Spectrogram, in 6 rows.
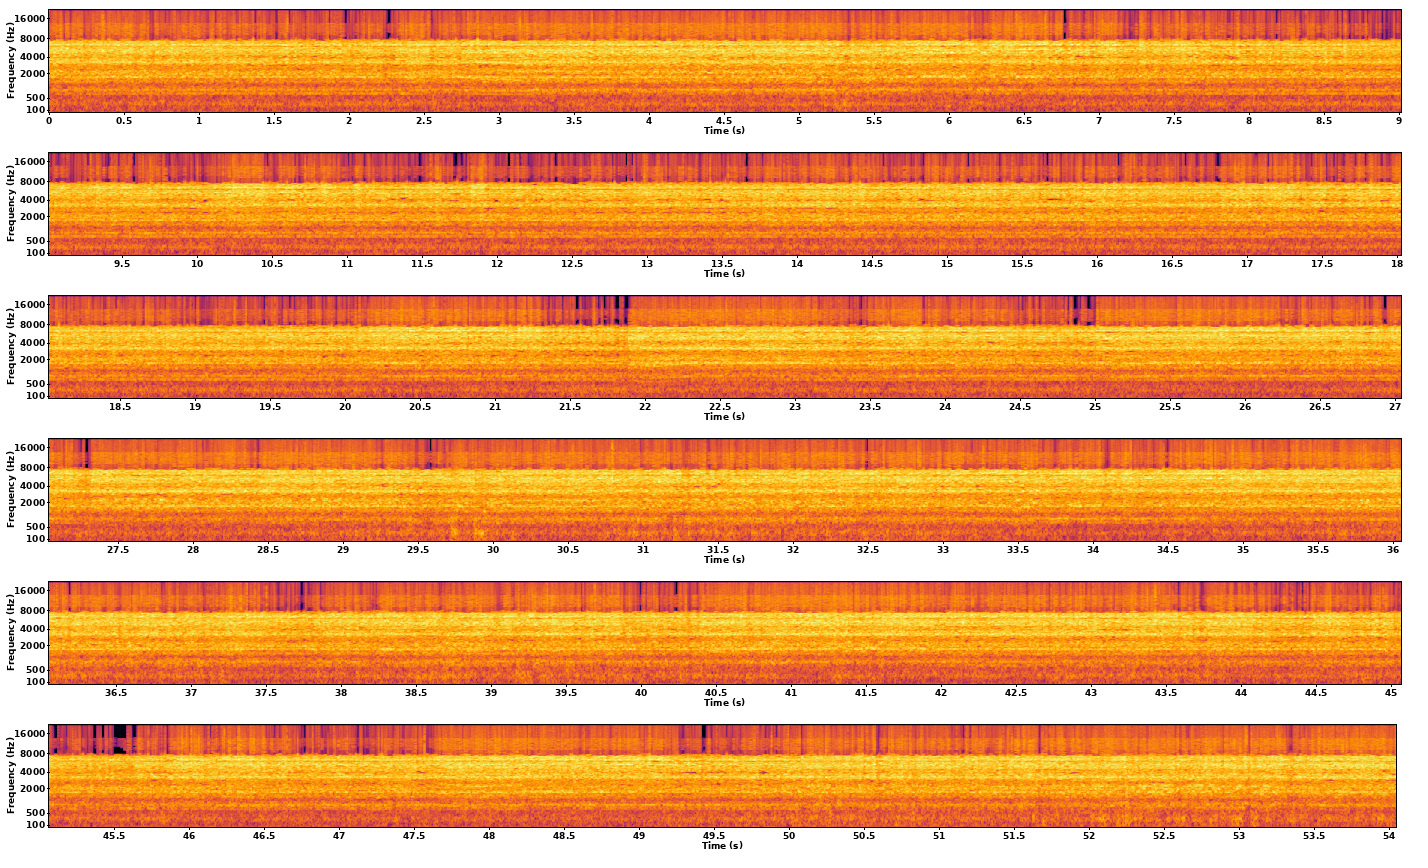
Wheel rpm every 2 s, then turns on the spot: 230, 220, 220, 240, 230, 230, 230, 230, 240, 230, 230, 230, 230, 230, 220, 210, 230, 230, 230, 230, 230, 230, 240, 230, 230, 230, 230.
none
